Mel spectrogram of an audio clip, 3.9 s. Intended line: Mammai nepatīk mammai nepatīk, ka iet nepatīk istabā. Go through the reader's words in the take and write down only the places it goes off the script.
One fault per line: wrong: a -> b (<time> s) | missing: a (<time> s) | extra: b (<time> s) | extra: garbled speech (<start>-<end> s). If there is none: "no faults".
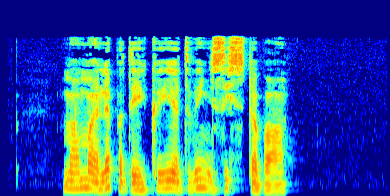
missing: mammai nepatīk (1.5 s)
wrong: nepatīk -> viņas (2.0 s)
